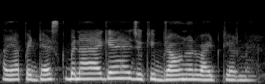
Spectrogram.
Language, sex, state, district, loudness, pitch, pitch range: Hindi, female, Jharkhand, Deoghar, -15 LUFS, 230 Hz, 220-255 Hz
